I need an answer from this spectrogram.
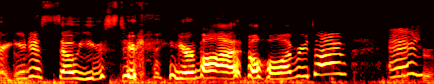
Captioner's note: laughs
